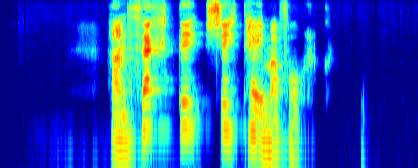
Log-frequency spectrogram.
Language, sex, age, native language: Icelandic, female, 60-69, Icelandic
